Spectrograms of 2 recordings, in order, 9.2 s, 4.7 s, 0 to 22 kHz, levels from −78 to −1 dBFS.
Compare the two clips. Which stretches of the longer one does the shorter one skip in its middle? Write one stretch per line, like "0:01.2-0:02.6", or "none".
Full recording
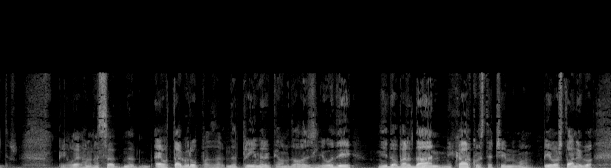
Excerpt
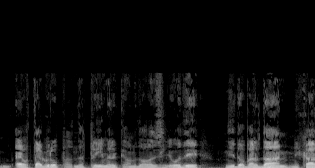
0:03.2-0:03.4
